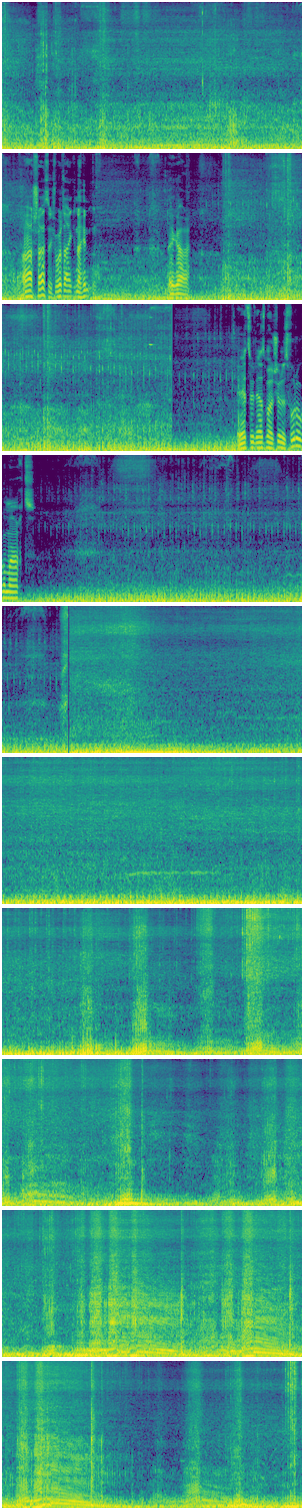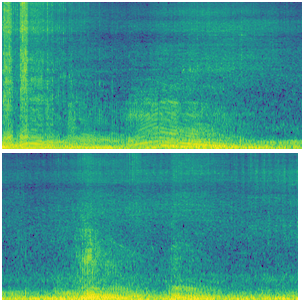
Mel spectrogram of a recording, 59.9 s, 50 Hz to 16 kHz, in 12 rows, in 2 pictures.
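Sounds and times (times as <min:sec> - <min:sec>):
low motorcycle engine rumble: 0:00.0 - 0:59.9
motorcycles revving past: 0:21.0 - 0:59.7.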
